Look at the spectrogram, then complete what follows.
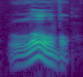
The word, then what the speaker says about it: Louisville: in louisville lewisville no i'm pretty sure they pronounce it louisville louisville yeah i heard you i heard you're supposed to pronounce it like you have a mouthful spit louisville hey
